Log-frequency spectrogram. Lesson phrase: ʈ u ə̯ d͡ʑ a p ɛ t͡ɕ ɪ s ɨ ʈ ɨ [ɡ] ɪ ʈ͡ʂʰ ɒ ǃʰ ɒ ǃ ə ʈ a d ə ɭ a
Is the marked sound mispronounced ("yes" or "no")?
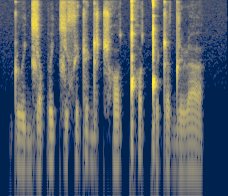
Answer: yes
